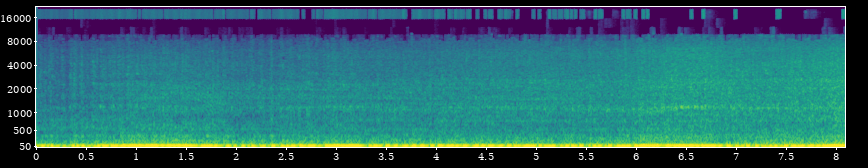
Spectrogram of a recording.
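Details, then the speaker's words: LS V8-swapped Chevrolet S10 with 2 1/4-inch exhaust and mufflers, restarted after rear main seal work, tune still being sorted: deep loping V8 idle, very quiet for an LS, no knocks or ticks; runs clean and even. "It's pretty quiet compared to what it used to be. Very quiet. But I like it."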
